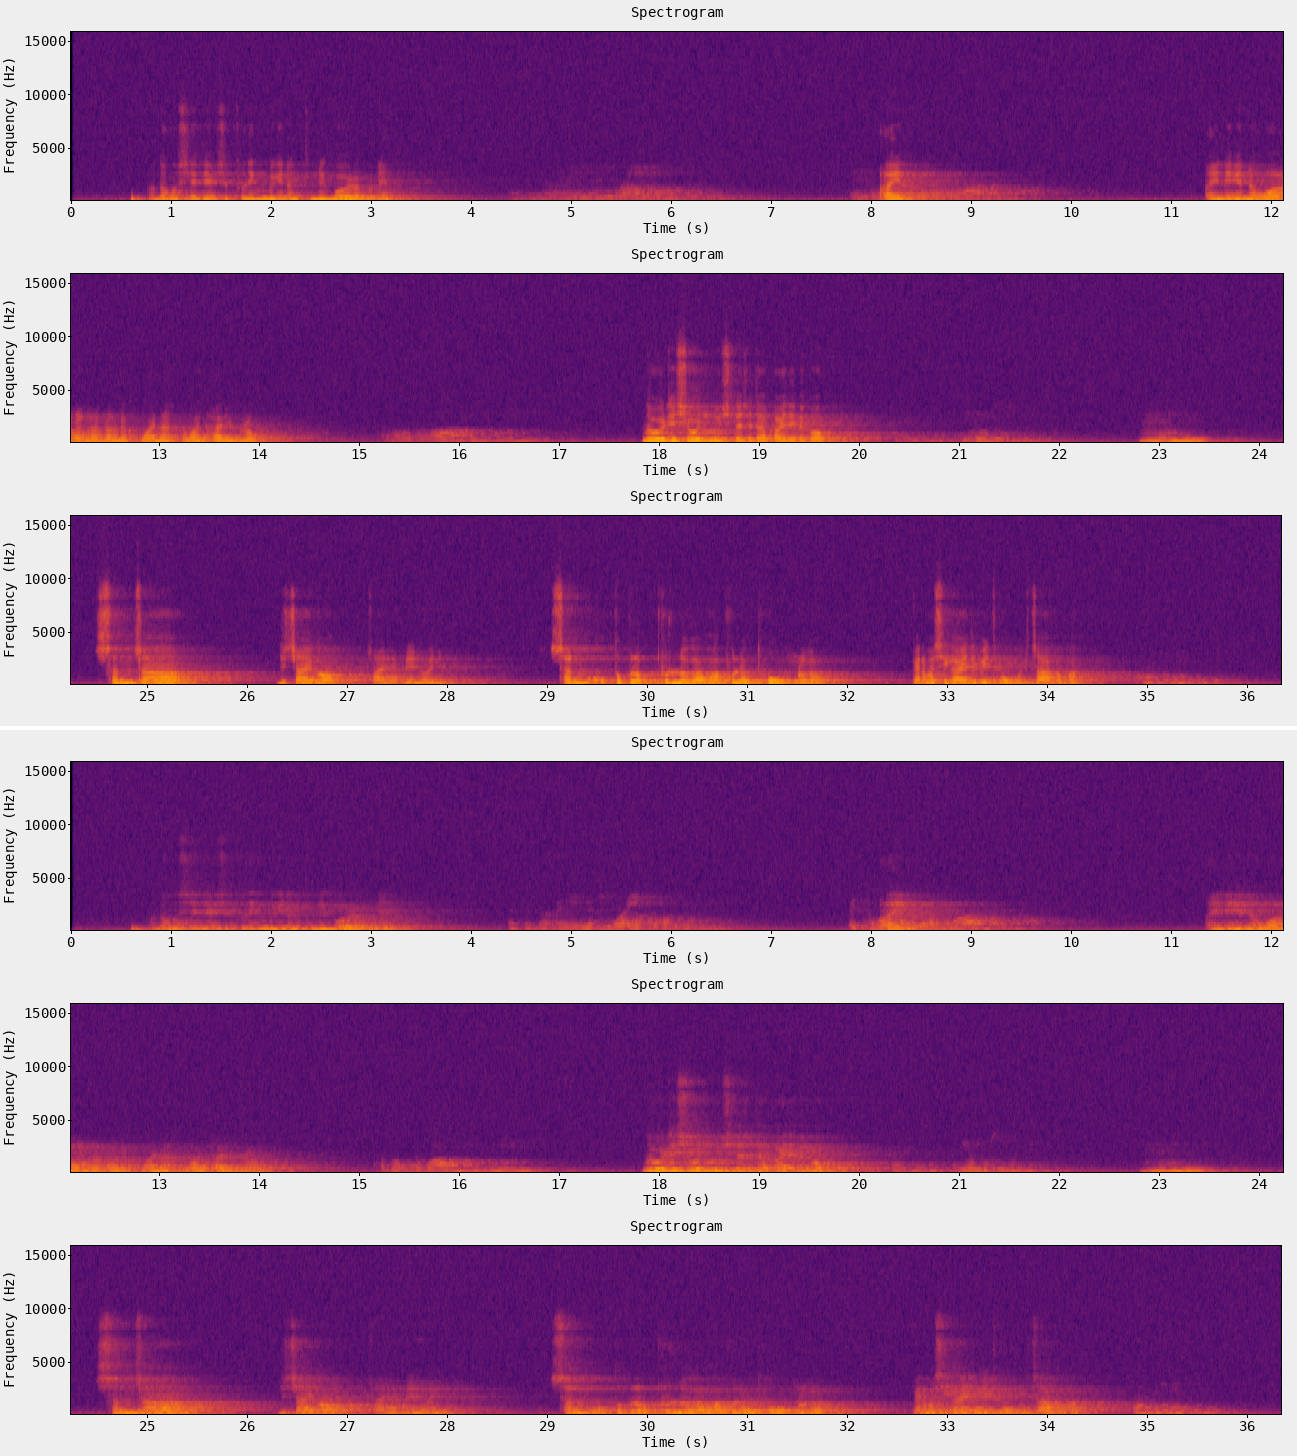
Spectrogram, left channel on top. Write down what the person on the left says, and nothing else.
ꯑꯗꯣ ꯉꯗꯤ ꯑꯩꯁꯨ ꯊꯨꯝꯅꯤꯡꯕꯒꯤ ꯅꯪ ꯊꯨꯝꯅꯤꯡꯕ ꯑꯣꯏꯔꯝꯕꯅꯦ
ꯑꯩ
ꯑꯩꯅ ꯍꯦꯟꯅ ꯋꯥꯔꯒ ꯅꯪꯅ ꯀꯃꯥꯏꯅ ꯀꯃꯥꯏꯅ ꯍꯥꯏꯔꯤꯕ꯭ꯔꯣ
ꯂꯣꯏꯔ ꯁꯤ ꯑꯣꯏꯅ ꯂꯣꯏꯁꯤꯜꯂꯁꯤꯗ ꯀꯥꯏꯅꯤꯗꯀꯣ
ꯎꯝ ꯁꯟꯁꯥꯗꯤ ꯆꯥꯏꯀꯣ ꯆꯥꯏ ꯍꯥꯏꯕꯅꯤ
ꯅꯣꯏꯅꯦ ꯁꯟ ꯃꯈꯣꯛꯇꯣ ꯄꯨꯜꯂꯞ ꯐꯨꯠꯂꯒ ꯐꯨꯠꯂꯒ ꯊꯣꯉꯒ ꯀꯩꯅꯣꯃ ꯁꯤꯦꯒꯥꯏꯗꯕꯤ ꯊꯣꯡꯉꯨꯗ ꯆꯥꯈ꯭ꯔꯕ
